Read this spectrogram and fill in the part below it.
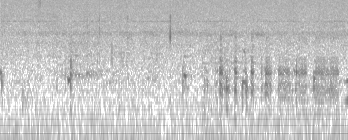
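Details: Domestic chickens, hens and roosters: a quick series of short, mid-pitched clucks bunched in the second half, with one earlier isolated cluck, over a low rumbling background.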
